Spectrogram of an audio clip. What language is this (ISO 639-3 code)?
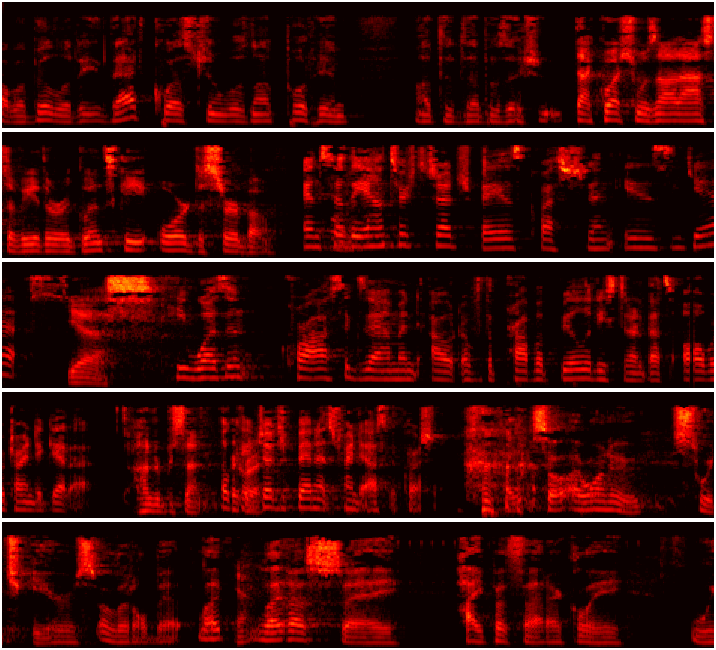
eng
